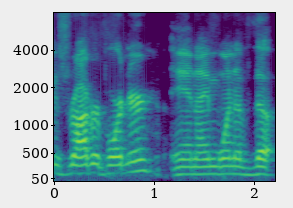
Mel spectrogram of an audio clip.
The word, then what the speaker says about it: Bordner: up next we have Robert bordner correct me if I pronounce that wrong Robert with slidewaters that's correct yeah hello good afternoon everyone my name is Robert boardner and I'm one of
